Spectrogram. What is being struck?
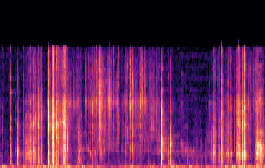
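Bar of soap cut with a knife.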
